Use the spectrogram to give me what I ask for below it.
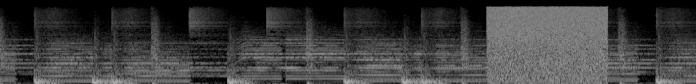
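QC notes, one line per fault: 4.87–6.08 s, samples built from the wrong bytes: for about 1.2 s the reader assembles each sample from misaligned or misordered bytes, so the rapidly varying low-order bits end up carrying the weight of the high-order ones. The result is a burst of loud, harsh broadband noise, close to white on loud sounds, then stopping abruptly once correct byte alignment returns at 6.08 s.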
